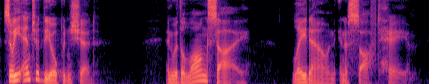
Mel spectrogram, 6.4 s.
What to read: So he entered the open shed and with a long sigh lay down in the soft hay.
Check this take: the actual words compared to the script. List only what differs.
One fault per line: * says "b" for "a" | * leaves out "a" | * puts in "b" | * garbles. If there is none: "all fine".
* says "a" for "the"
